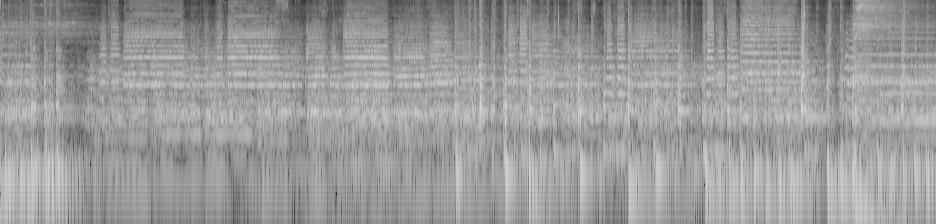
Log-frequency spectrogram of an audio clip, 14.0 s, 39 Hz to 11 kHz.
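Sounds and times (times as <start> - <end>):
brass section sustained chords: 0.0 - 14.0
low drum hits: 12.8 - 14.0.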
